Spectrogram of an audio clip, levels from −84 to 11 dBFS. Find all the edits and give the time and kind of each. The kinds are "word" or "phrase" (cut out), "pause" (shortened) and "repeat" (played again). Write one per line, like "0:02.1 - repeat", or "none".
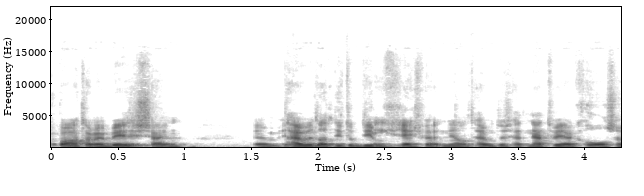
0:01.7 - word
0:02.4 - word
